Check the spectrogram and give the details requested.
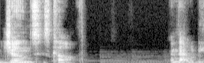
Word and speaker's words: Jones's: Jones Carr it would be appropriate if you pronounce it like Jones's car so I hope you can hear the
